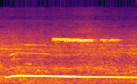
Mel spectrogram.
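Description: A long held tone that slides slowly lower in pitch, with a short high whistle-like tone about a second in, over the steady wash of splashing water in a pool as an inflatable tube comes off a water slide.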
